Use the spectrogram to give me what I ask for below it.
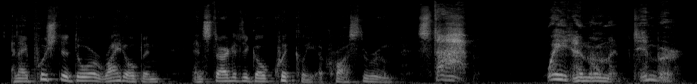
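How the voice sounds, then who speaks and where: A man reading a short story aloud as a scripted narration, in a dramatic, expressive way. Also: a little high, husky. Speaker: reader.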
